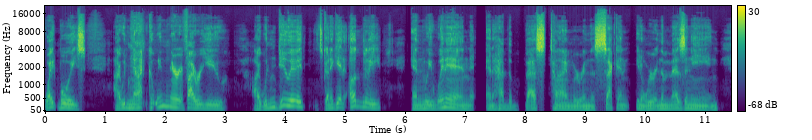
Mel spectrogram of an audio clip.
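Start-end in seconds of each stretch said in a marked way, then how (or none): 0.0-5.6 put-on heavy Philadelphia accent, laid on thick. Retelling police warning the group walking up to the Spectrum: thick Philly accent. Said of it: "with their thick Philly accents".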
